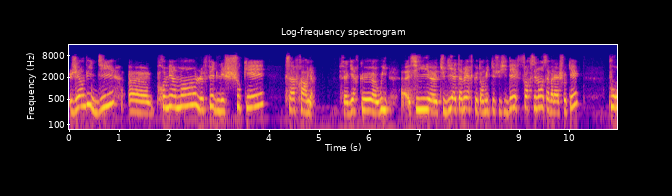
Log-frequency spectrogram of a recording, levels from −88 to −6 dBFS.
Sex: female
